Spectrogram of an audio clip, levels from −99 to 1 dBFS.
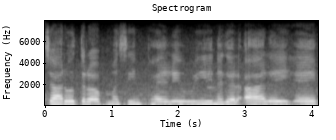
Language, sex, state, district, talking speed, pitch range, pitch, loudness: Hindi, female, Bihar, Kaimur, 130 wpm, 225-245 Hz, 235 Hz, -16 LUFS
